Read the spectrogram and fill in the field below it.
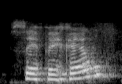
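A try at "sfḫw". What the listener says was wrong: Cefejú. Acá no le agregamos la E, porque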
